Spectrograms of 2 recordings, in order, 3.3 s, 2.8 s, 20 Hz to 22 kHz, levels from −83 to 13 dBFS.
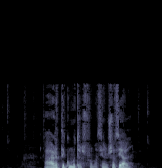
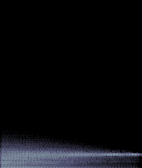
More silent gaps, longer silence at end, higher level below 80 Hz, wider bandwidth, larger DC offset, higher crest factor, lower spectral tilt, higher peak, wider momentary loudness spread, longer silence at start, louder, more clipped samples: neither; first, 0.65 s vs 0 s; second, -52 dBFS vs -44 dBFS; first, 11.5 kHz vs 4.8 kHz; neither; about the same, 20 dB vs 16 dB; second, -6 dB/octave vs -8.5 dB/octave; first, -8 dBFS vs -14 dBFS; first, 13 LU vs 7 LU; first, 0.9 s vs 0 s; first, -26 LUFS vs -29 LUFS; neither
